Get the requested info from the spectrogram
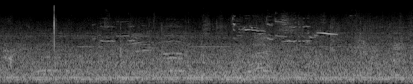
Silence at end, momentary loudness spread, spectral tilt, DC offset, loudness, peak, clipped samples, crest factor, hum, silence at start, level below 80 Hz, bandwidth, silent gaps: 0 s; 5 LU; -3.5 dB/octave; under 0.1%; -27 LUFS; -4 dBFS; under 0.1%; 24 dB; none; 0 s; -50 dBFS; 16 kHz; none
